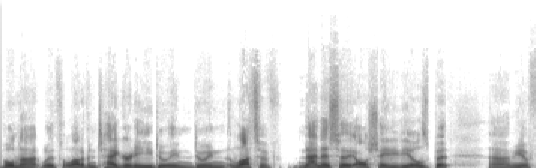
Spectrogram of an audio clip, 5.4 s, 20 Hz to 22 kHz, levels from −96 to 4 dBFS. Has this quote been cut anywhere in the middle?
no; 0 cuts

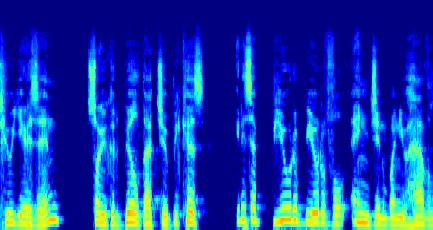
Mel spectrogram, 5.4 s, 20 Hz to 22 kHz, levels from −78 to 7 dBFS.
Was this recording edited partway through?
no; 0 cuts

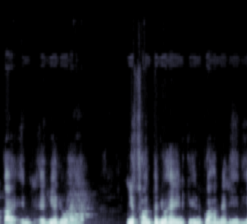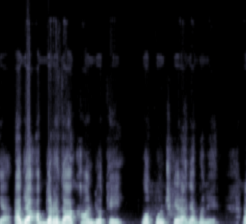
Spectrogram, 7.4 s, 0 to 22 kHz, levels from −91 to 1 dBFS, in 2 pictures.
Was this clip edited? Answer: yes; 1 cut; at 4.0 s

